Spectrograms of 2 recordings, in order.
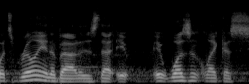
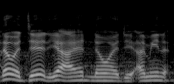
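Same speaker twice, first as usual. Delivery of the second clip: laughing; 5 semitones higher, 5 dB louder than usual. Real, not acted. Laughing at the joke.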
